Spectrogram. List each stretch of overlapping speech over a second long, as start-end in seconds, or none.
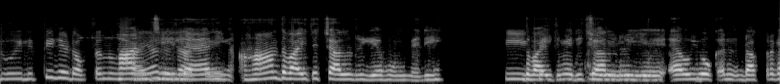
5.2-6.6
